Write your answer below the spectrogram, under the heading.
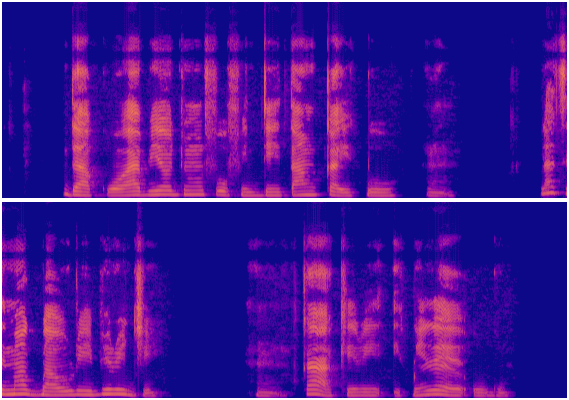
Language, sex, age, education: Yoruba, female, 30-45, tertiary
